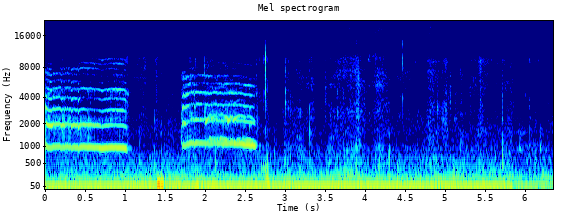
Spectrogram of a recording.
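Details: Hungry kittens at a cat volunteer shelter in Tama City, Tokyo, giving two clear, high meows, each steady then slightly wavering and falling at the end, followed by low room rumble and faint rustling.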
